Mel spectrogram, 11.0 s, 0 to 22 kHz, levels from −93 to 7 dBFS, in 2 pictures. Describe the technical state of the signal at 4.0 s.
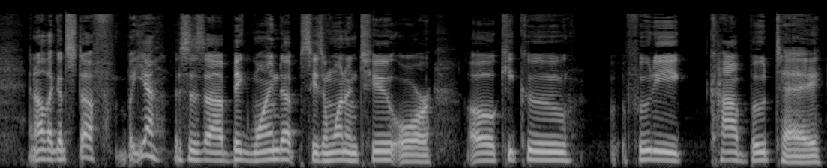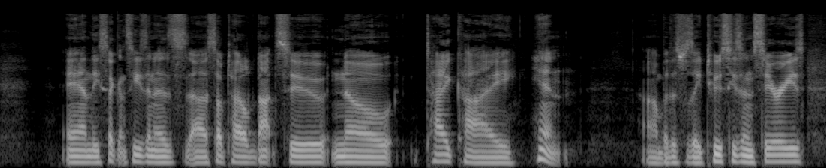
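At 4.0 s the speech has a wrong sample rate, as it does across the whole clip. It runs about 1.38 times too fast and sits 5.55 semitones high. Speed and pitch rise together, which fits 32 kHz material played back at 44.1 kHz without conversion. Voices sound hurried and chipmunk-like.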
